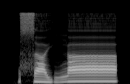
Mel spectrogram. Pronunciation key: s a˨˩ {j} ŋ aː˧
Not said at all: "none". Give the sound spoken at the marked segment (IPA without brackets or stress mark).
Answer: j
